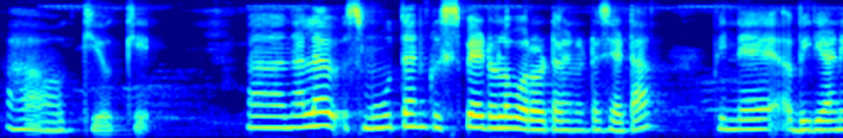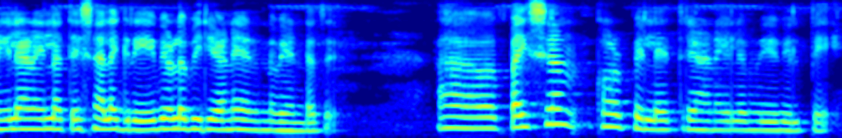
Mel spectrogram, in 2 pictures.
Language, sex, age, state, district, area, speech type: Malayalam, female, 18-30, Kerala, Wayanad, rural, spontaneous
